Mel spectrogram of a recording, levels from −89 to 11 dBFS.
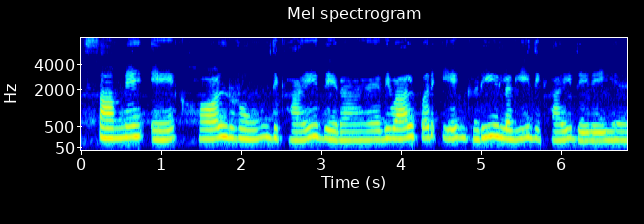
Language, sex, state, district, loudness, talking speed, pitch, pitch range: Hindi, female, Bihar, Jamui, -31 LUFS, 150 wpm, 215 Hz, 195-235 Hz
